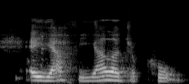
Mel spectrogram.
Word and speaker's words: Eyjafjallajökull: Eyjafjallajökull.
